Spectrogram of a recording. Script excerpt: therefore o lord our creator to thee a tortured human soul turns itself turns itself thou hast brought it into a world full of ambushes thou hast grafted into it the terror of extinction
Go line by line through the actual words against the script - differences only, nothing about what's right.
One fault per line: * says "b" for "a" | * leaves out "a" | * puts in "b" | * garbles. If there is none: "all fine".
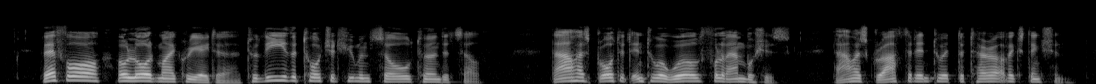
* says "my" for "our"
* says "the" for "a"
* leaves out "turns itself"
